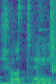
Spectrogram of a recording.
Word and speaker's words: Chote: it is s-h-o-a-t-e uh both of which i believe have the long e at the end so yeah um that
